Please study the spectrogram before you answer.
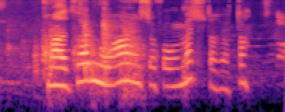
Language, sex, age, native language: Icelandic, male, 11, Icelandic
